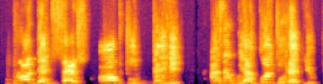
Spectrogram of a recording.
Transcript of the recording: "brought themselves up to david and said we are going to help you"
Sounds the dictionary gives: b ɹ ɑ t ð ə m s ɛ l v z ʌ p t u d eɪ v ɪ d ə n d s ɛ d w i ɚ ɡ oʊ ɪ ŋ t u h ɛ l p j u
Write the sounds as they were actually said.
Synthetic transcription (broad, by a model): b ɹ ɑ t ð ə m s ɛ l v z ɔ p t u d eɪ v ɪ d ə n s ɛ w i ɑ ɡ oʊ ɪ ŋ t u h ɛ l p j u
